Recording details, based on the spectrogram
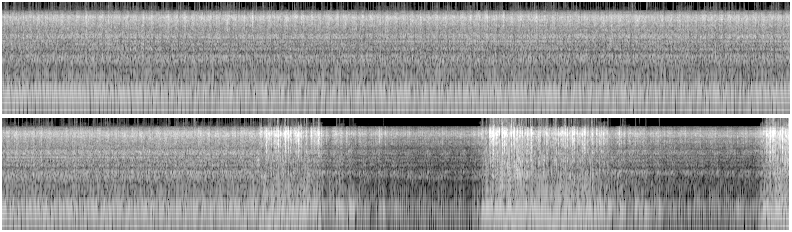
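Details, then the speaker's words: Loud, deep idle with rapid puffing chuff, then two revs: exhaust leak at a joint assembled with plain bolts instead of spring bolts, worsened by hitting snowbanks. "Yep, that's my exhaust leak right there. Pretty bad from hitting on those snowbanks there."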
